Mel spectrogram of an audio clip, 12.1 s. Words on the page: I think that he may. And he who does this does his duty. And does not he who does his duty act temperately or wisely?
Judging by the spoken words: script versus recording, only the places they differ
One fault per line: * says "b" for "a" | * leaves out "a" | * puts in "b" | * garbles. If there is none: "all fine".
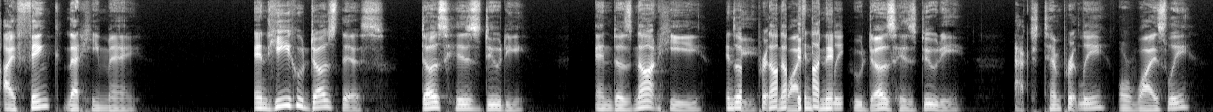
* garbles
